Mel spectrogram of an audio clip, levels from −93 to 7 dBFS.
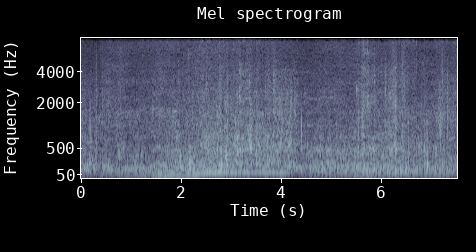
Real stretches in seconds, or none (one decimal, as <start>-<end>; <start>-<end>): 0.0-0.4; 2.0-3.7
